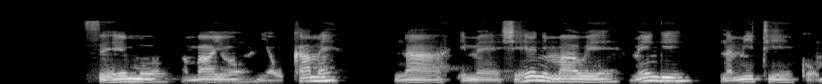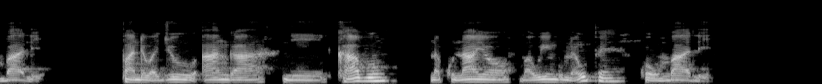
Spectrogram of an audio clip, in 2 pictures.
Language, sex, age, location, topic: Swahili, male, 25-35, Kisumu, health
